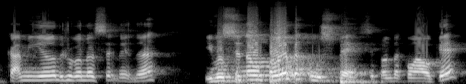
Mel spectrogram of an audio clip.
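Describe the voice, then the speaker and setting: Male pastor, fairly high pitch, preaching with humor, acting out little scenes, firing rhetorical questions at the congregation. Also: fairly quick. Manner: asks the crowd rhetorical questions. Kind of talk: lively sermon.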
